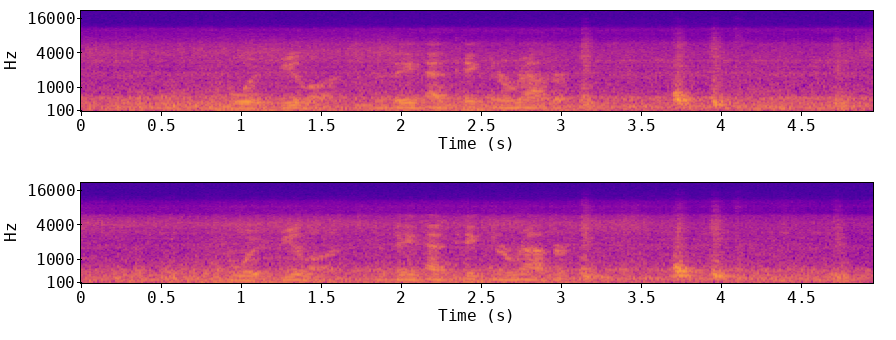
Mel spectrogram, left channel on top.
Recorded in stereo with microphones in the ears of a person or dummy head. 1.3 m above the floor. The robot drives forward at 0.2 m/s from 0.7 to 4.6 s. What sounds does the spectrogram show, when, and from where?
0.8 s a man speaking: 20° left (ahead or behind), 3 m; by 3.0 s 15° left (ahead or behind), 3.5 m
3.1 s a whoosh: centre (ahead or behind), 2 m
